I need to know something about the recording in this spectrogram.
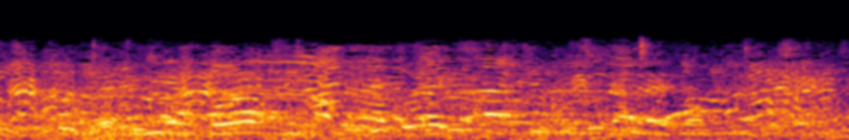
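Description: Several people talking at once, their voices overlapping in steady chatter.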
